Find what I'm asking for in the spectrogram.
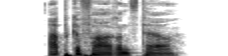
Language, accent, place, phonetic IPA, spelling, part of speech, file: German, Germany, Berlin, [ˈapɡəˌfaːʁənstɐ], abgefahrenster, adjective, De-abgefahrenster.ogg
- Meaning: inflection of abgefahren: 1. strong/mixed nominative masculine singular superlative degree 2. strong genitive/dative feminine singular superlative degree 3. strong genitive plural superlative degree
